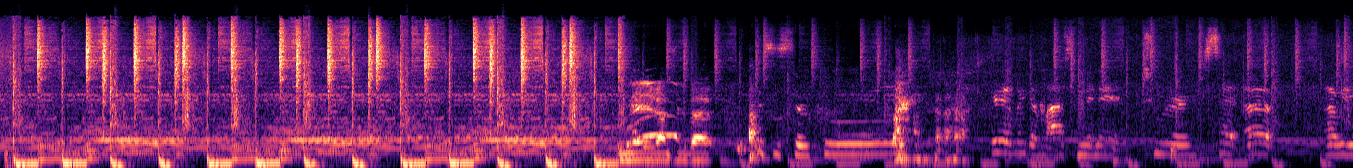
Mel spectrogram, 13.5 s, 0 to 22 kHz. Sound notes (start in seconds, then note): 0.3 upbeat music; 8.9 laughs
